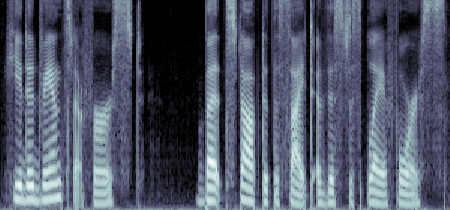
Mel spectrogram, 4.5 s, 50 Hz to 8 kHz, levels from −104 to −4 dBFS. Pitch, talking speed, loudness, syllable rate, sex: 170 Hz, 200 wpm, -19 LUFS, 5.2 syllables/s, female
